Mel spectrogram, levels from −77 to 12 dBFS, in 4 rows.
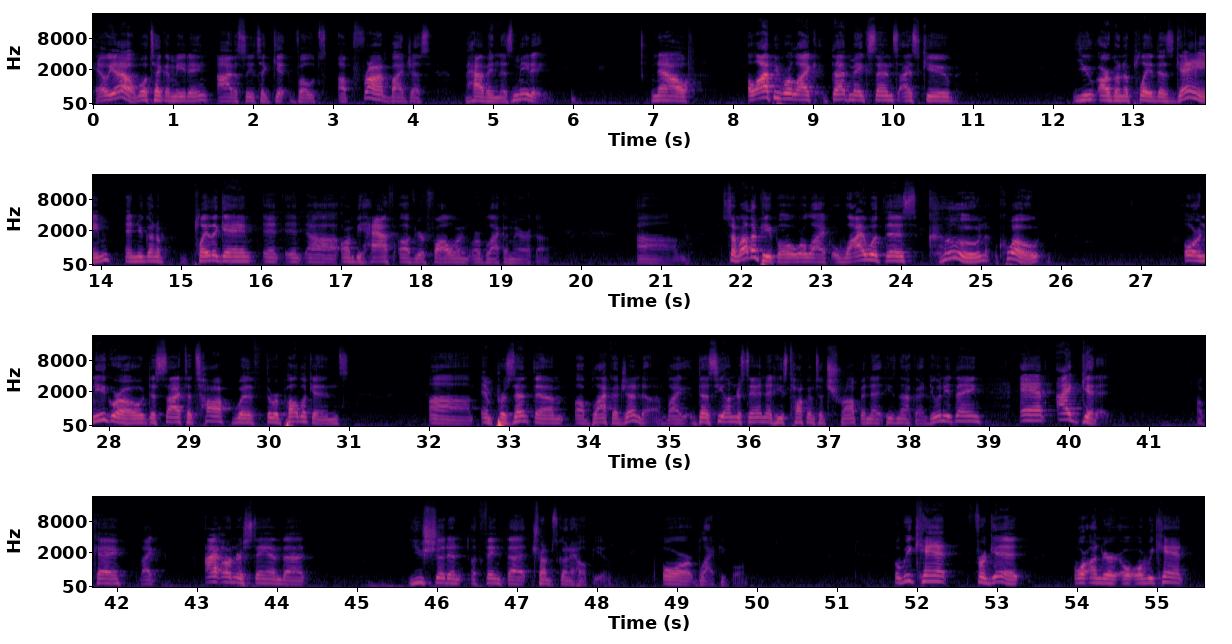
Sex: male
